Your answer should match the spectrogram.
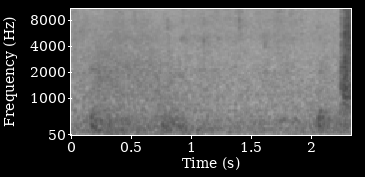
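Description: Dry-erase marker writing on a whiteboard over a low, steady room rumble.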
